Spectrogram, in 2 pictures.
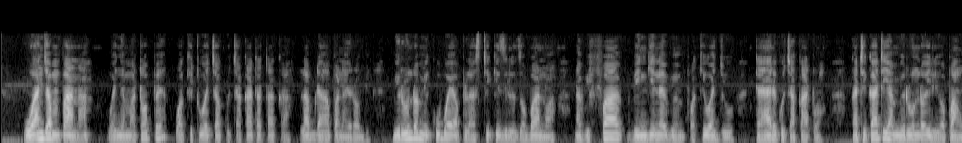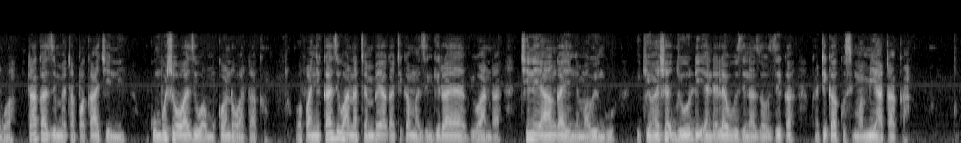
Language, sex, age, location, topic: Swahili, male, 25-35, Nairobi, government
